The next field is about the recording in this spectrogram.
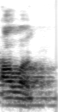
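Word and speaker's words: hour: तो पहले सबसे पहले इसका उच्चारण लिखेंगे, इसे हम पढ़ेंगे क्या, आवर, इसे पढ़ेंगे आवर।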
